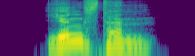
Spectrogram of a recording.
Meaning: strong dative masculine/neuter singular superlative degree of jung
- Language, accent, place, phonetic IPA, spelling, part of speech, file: German, Germany, Berlin, [ˈjʏŋstəm], jüngstem, adjective, De-jüngstem.ogg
